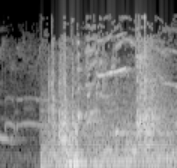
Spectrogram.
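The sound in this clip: A door is opened at home for an arriving visitor: after a quiet start, a sudden scraping, rattling noise breaks in and carries on steadily to the end.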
